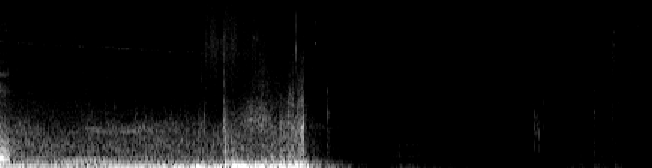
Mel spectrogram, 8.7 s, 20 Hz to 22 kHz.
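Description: A spaceship engine rumbles in Warhammer 40K: Chaos Gate - Daemonhunters, a deep, loud drone that swells, then cuts off abruptly into near silence broken by a few faint ticks.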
